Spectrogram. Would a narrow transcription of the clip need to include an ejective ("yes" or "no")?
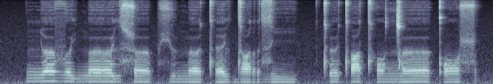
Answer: yes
